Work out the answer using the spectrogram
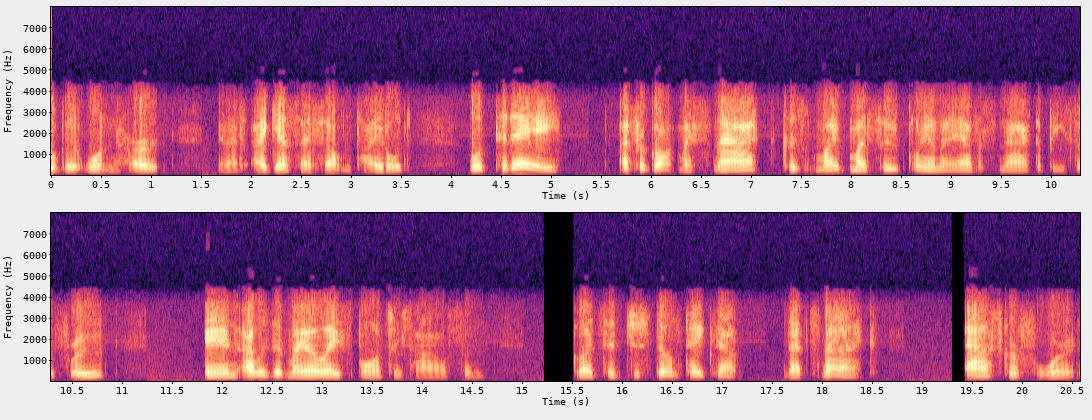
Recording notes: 100 Pounders Phone Meeting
